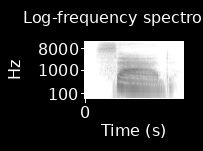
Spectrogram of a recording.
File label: sad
